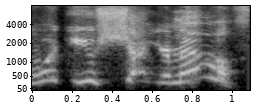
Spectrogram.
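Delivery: mock very high, heated shout. Retelling what was said to Sam about his stats: retelling a yell. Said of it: "I'm yelling at him".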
